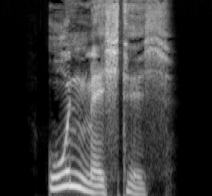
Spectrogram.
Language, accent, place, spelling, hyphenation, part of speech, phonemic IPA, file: German, Germany, Berlin, ohnmächtig, ohn‧mäch‧tig, adjective, /ˈoːnˌmɛçtɪç/, De-ohnmächtig.ogg
- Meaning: 1. unconscious (Having lost consciousness for a short time as in ohnmächtig werden ("to faint, to pass out").) 2. powerless, helpless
